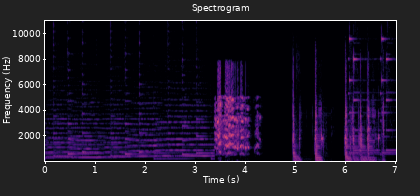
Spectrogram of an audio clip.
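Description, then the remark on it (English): Ringing, bell-like tones give way to a loud turkey gobble, a rapid warbling burst, followed by a few shorter gobbling bursts separated by brief silences. “The holiday season is upon us, so let us talk turkey. The bird.”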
